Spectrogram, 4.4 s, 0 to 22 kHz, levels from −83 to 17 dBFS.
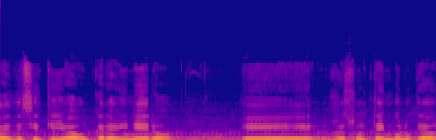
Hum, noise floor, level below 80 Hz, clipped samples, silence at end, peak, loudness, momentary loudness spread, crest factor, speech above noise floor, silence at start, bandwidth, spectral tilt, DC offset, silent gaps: none; -36 dBFS; -42 dBFS; under 0.1%; 0 s; -2 dBFS; -17 LUFS; 11 LU; 14 dB; 20 dB; 0 s; 12.5 kHz; -8.5 dB/octave; under 0.1%; none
